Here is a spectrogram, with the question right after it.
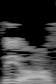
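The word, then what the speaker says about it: theios: They're both pronounced the same. But notice the slight difference in the spelling. Theos is God, and theos, with an I in here, is divine.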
